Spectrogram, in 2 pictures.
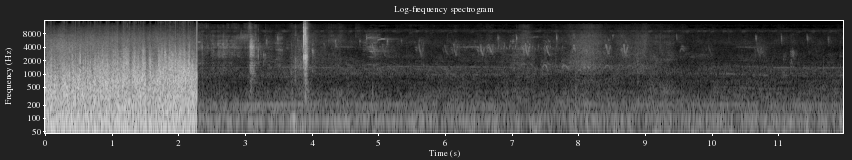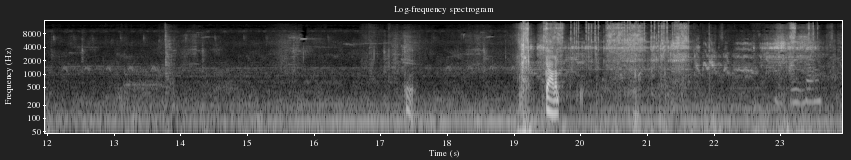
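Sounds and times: steady low hum: 0.0 - 23.9
wild birds calling: 2.9 - 23.9.

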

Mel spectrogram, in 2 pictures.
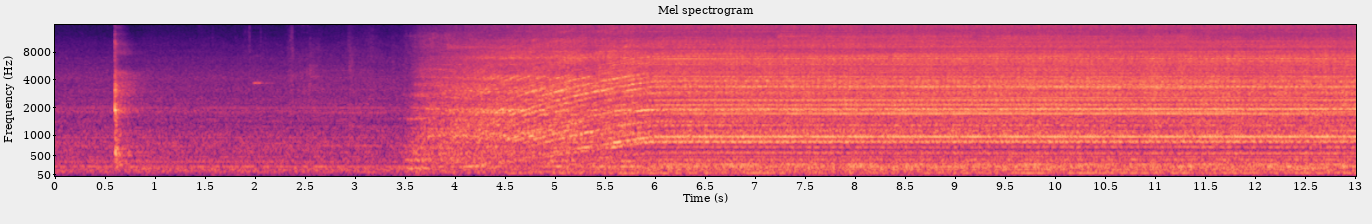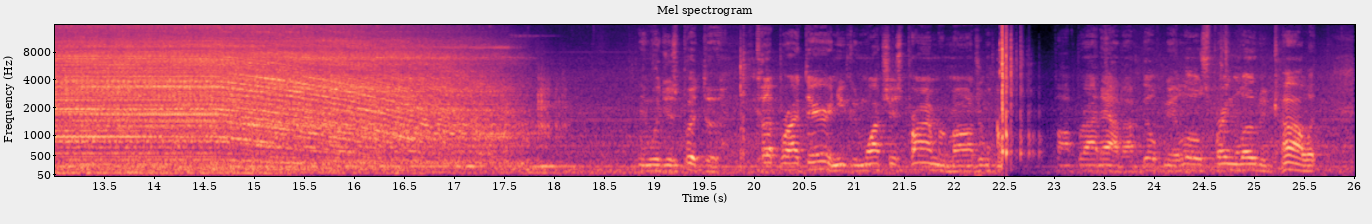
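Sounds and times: lathe spindle whine: 3.5 - 18.1.

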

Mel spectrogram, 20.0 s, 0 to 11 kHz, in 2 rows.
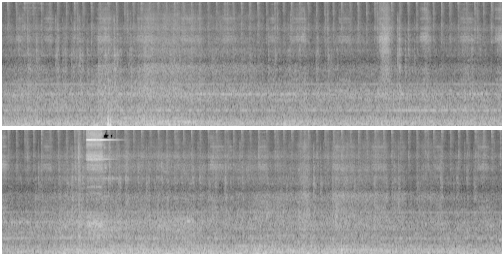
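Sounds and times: train wheels rumbling on track: 0.0 - 20.0
high-pitched ringing tone: 11.7 - 12.6.

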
